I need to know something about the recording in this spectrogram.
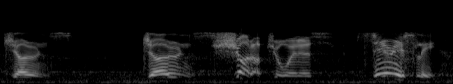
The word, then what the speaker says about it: Jones: Joannis. Joannis, where the hell are you? Sir, for the millionth time, my name is pronounced Jones.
